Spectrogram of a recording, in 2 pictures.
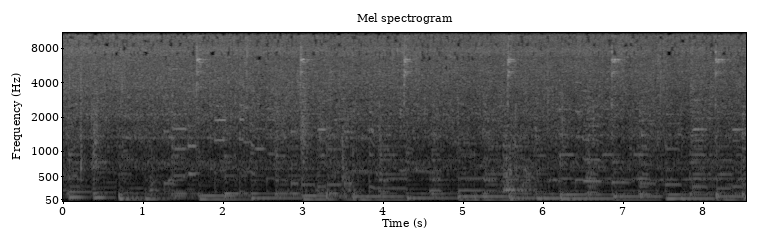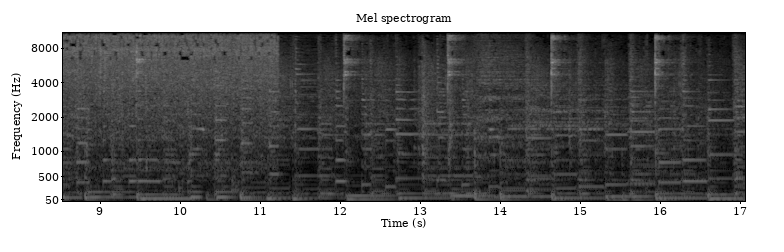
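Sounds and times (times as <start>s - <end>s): onions sizzling in a wok: 0.0s - 11.3s.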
